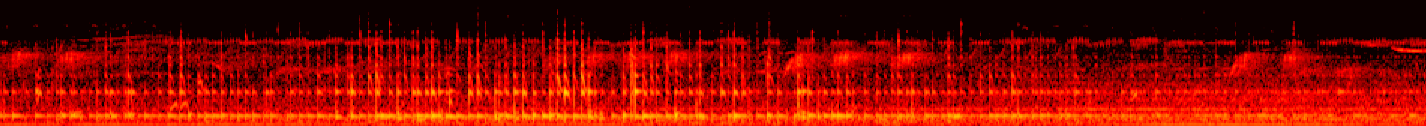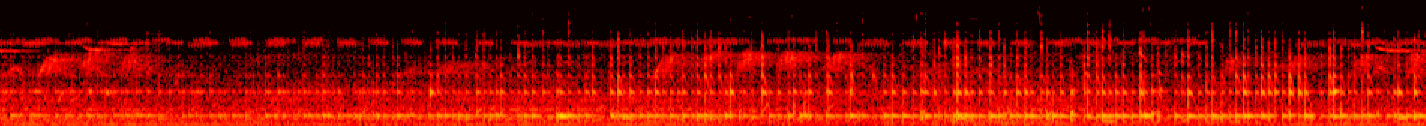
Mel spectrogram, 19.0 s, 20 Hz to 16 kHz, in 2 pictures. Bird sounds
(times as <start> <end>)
3.8 11.0, 12.1 16.1, 18.1 19.0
